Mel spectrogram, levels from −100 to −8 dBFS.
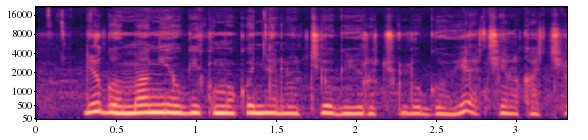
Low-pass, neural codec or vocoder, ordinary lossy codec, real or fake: none; vocoder, 44.1 kHz, 128 mel bands every 512 samples, BigVGAN v2; none; fake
